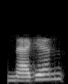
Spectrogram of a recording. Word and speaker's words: Megan: And so if you visit my website, the website is Megan.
